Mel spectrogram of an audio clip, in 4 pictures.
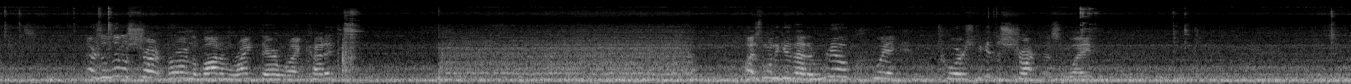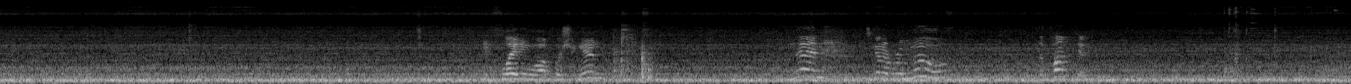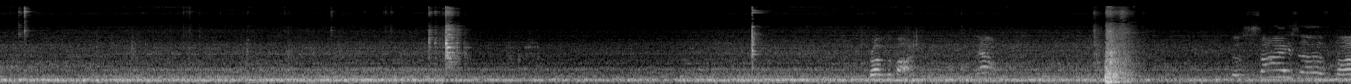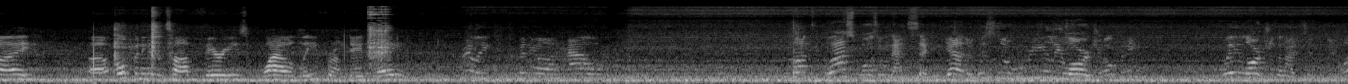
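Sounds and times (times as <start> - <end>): gas burners and fan rushing: 0.0 - 54.0.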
